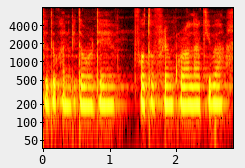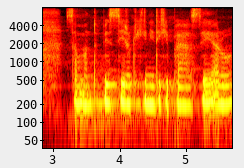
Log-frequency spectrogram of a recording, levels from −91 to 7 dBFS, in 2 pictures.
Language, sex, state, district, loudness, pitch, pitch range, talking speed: Nagamese, female, Nagaland, Dimapur, -18 LUFS, 205 Hz, 195-210 Hz, 190 wpm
